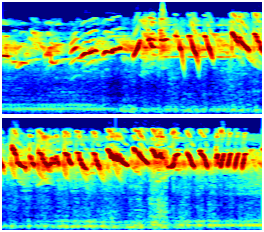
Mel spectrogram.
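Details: Oriental white-eye delivering a 'tembakan tanpa nafas' song: a short high twitter that breaks into a fast, breathless run of sharp slurred chirps, about three per second, with a faint low hum beneath.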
